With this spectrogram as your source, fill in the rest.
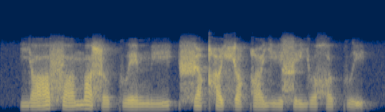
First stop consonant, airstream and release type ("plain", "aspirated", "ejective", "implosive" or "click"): plain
